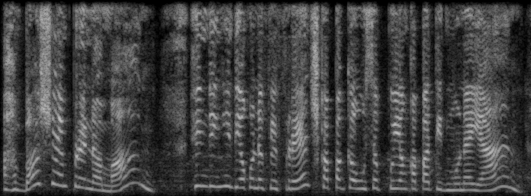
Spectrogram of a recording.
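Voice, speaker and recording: A woman playing a doting, gently scolding middle-aged mother in a radio drama, emphatic and motherly. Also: extremely high pitch, lively intonation, moderate pace. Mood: reassuring. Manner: motherly, emphatic, fond exasperation. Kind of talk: Tagalog radio drama acting.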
